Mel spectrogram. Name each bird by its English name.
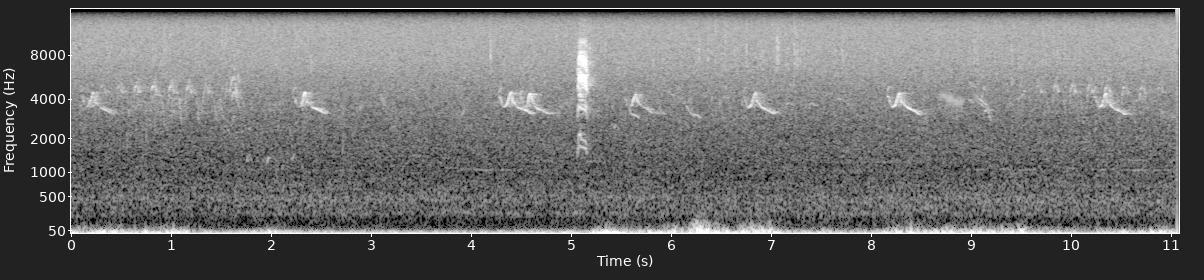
Hawaii Amakihi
